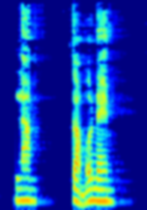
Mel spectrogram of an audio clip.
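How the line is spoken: Soft. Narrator (Vietnamese): Vũ khẽ nói

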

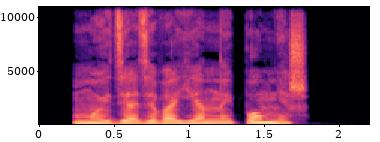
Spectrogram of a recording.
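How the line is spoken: Soft question. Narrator (Russian): Мягко спрашиваю я

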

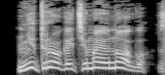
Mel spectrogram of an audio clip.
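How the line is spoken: Yelling. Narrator (Russian): завопил я

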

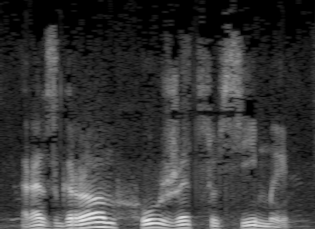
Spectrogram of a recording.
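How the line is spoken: Mournful statement. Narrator (Russian): Фондорин же констатировал траурным голосом

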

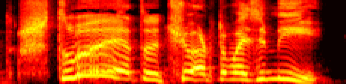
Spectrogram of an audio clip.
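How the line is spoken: Shout. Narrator (Russian): закричал кто-то

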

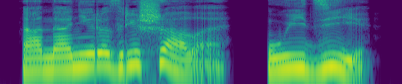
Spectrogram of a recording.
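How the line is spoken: Growled. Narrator (Russian): Рычание Теля

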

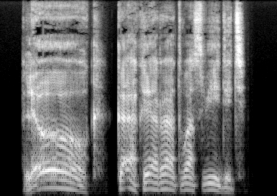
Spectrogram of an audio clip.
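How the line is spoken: Joyful. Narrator (Russian): радостно произнес Бриан

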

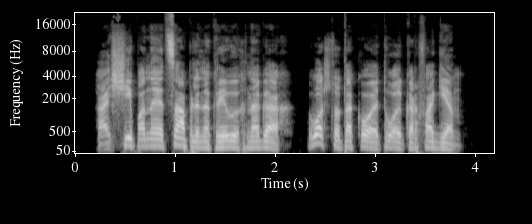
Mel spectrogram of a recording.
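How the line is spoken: Delighted crowd shouting. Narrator (Russian): Придворные не смогли сдержать восторга, закричали

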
